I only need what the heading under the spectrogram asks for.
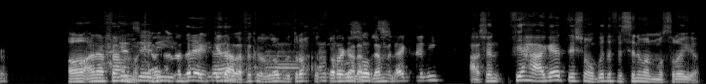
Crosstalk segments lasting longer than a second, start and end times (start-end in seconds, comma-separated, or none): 1.0-3.9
